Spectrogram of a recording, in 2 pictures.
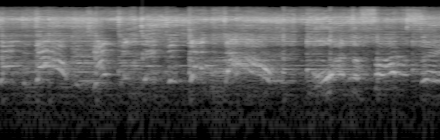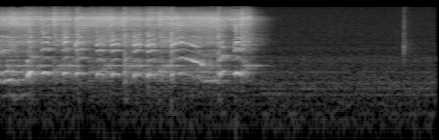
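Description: Electronic dance-pop song with sung 'chacha-chacha-chow' fox-call syllables playing through a smartphone's small built-in loudspeaker, thin with no bass. It cuts off suddenly about seven seconds in.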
